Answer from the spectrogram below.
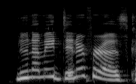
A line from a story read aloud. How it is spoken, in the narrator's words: Kai yells from the bathroom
